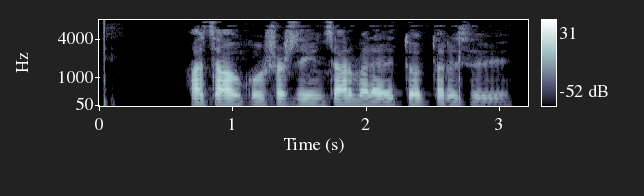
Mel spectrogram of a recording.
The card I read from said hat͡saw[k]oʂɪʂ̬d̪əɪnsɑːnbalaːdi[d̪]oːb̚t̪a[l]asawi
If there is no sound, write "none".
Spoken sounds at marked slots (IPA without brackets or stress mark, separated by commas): k, t̪, ɾ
